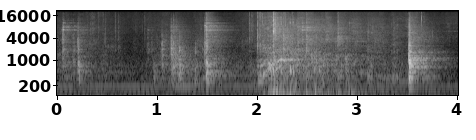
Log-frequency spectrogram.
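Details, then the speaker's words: Generac WheelHouse 5500 W generator with Briggs & Stratton engine 204412, refueled with a new air filter, choke on then off: a few recoil pulls turn the engine over but it never fires; compression feels good, no spark suspected. "The compression feels good, so I don't think that's the issue. Choke's off now, and still no signs of life. So I think spark could be to blame here."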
